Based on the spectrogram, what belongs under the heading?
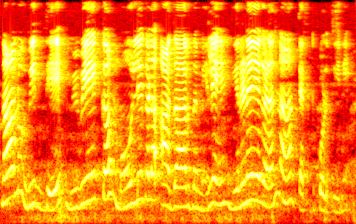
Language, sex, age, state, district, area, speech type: Kannada, female, 60+, Karnataka, Shimoga, rural, spontaneous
